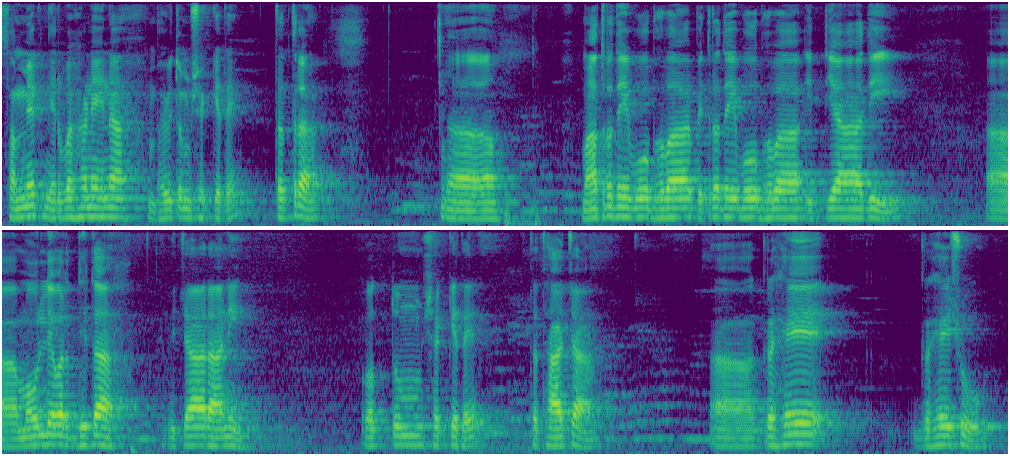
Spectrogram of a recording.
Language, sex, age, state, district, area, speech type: Sanskrit, male, 30-45, Karnataka, Shimoga, rural, spontaneous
